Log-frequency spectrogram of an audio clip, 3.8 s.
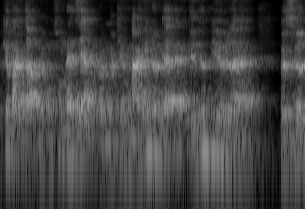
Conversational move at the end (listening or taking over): listening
